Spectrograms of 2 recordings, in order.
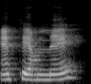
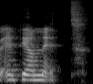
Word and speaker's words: internet: Unfortunately, internet is a name, and it's not a French name, so we have to go with the original pronunciation, which is internet. Okay. Of course, it would be internet in English, but the IN still remains, it's a French sound which exists. So we're going to say internet.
